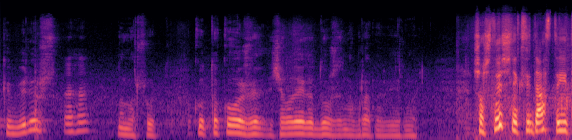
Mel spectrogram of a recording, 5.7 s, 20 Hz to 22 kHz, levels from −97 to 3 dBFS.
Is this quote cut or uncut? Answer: cut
